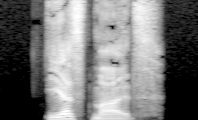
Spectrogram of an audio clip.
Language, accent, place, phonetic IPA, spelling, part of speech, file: German, Germany, Berlin, [ˈeːɐ̯stmaːls], erstmals, adverb, De-erstmals.ogg
- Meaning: for the first time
